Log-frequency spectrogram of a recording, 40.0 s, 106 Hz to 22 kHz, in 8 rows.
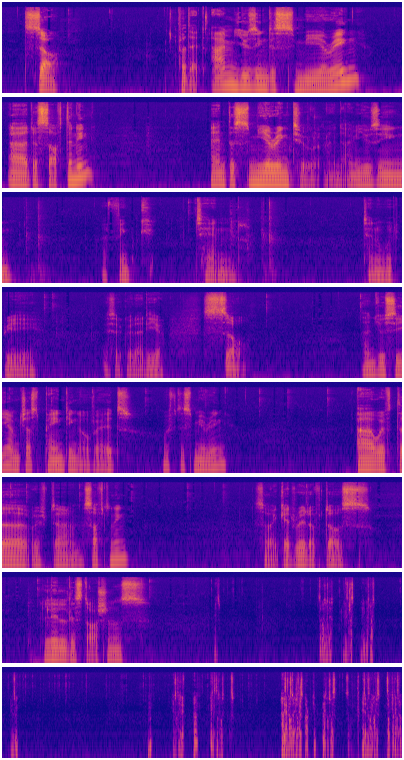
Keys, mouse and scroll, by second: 0.1-0.5 scroll down 1, 0.5-2.2 middle drag, 2.2-10.4 drag, 13.3-15.6 drag, 16.0-18.1 scroll up 7, 18.3-33.0 drag, 33.0 middle click, 33.1 scroll down 4, 33.1 middle click, 33.2 scroll up 1, 33.4 click, 33.5-34.0 scroll down 2, 33.7 click, 34.0 scroll up 1, 34.3-34.8 drag, 34.9-35.4 drag, 35.4 middle click, 35.6 click, 35.9 middle drag, 36.0-36.7 drag, 36.7 middle click, 36.9 click, 37.0 scroll down 3, 37.1 scroll up 1, 37.3 middle click, 37.4 scroll down 3, 37.5 click, 37.7 middle click, 38.0 drag, 38.1 scroll down 1, 38.2 click, 38.4-39.9 drag, 39.9-40.0 shift+middle drag.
